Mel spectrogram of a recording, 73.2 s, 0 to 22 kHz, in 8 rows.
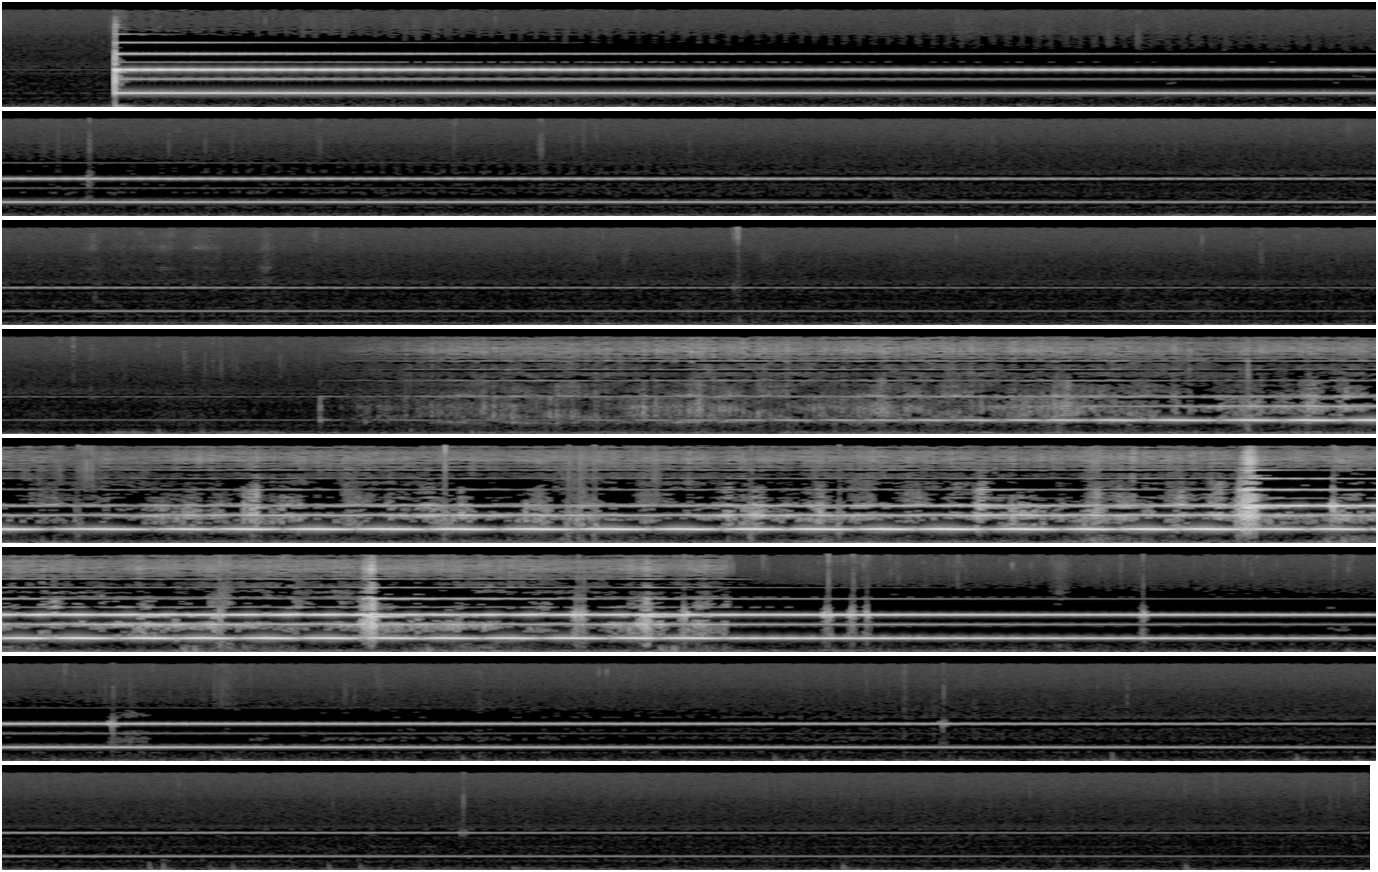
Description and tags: Pentatonic Bowl #5 Sample 2
Pack Contains:
Two 'drones' on a 11 inch diameter etched G2 pitch Himalayan bowl; a shorter drone on the bass and a longer drone with both bass and first overtone. Droning done by myself in my home.
Also contains pitch samples of a 5 bowl pentatonic scale singing bowl set of old 'cup' thado bowls, assembled by myself. Each sample contains both a struck note and a droned note. Some bowls have more than one sample for no particular reason. All performed by myself.
antique, brass, himalayan, meditation, meditative, pentatonic, percussion, relaxation, relaxing, scale, singing-bowl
